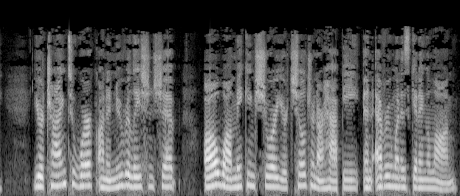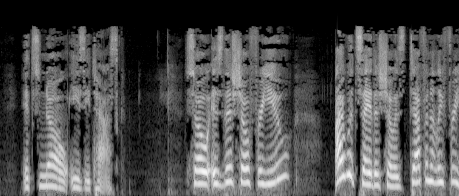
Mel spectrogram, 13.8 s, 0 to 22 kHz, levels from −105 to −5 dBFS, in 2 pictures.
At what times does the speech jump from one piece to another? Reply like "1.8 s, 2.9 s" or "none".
none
